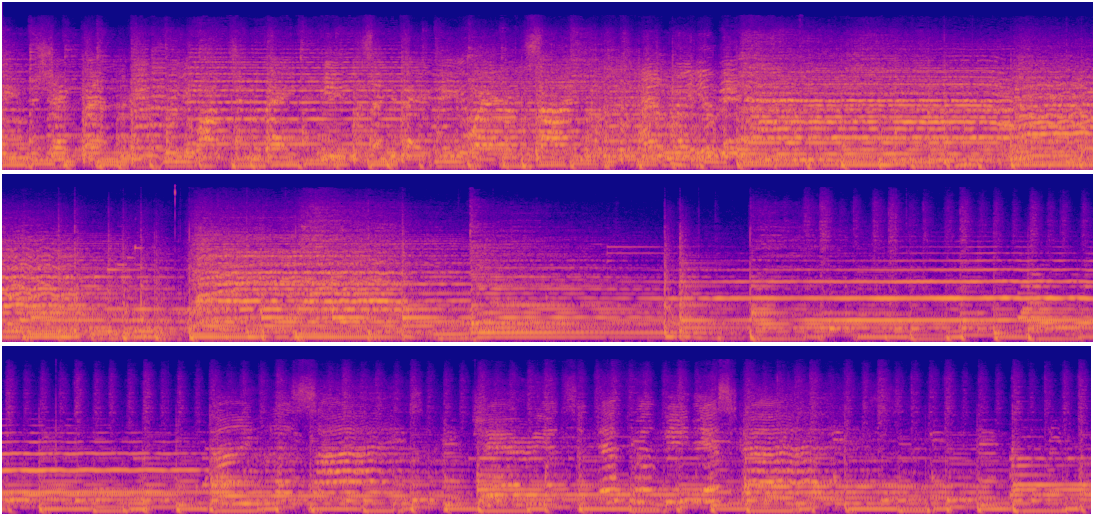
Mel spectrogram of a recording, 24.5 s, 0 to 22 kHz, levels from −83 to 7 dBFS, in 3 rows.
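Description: At 9.48 s there is an electrical switching spike: a sharp snap, peaking at about -10 dBFS, sitting on top of the sound rather than replacing it. The likely cause is a nearby switch or static discharge arcing briefly and coupling into the audio line.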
